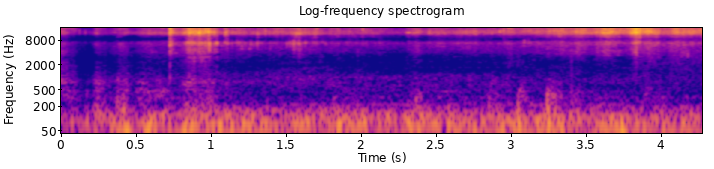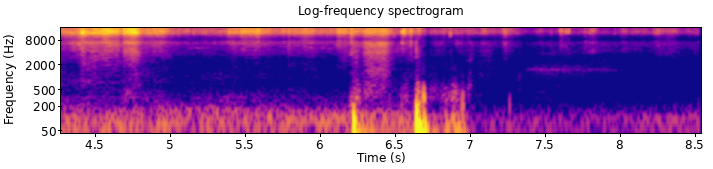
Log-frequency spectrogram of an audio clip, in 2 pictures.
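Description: Dry pine straw rustling and crackling under a Labrador puppy's paws as it trots across it, with two sharp knocks a little after six seconds in.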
